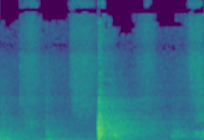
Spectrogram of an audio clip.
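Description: A cue strikes a pool ball with a sharp click.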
